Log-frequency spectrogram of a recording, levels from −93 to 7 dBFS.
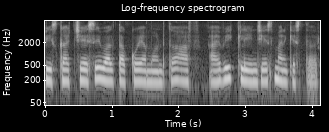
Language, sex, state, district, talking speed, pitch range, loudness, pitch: Telugu, female, Andhra Pradesh, Srikakulam, 175 wpm, 185-200 Hz, -18 LUFS, 190 Hz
